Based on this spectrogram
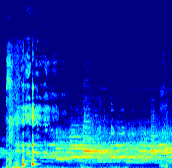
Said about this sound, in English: I love how it sounds kind of evil. It does. There's a dissonance. How many ice cream trucks are we looking at here? You think we've seen maybe... I think there's eight. I think it might be double digit.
